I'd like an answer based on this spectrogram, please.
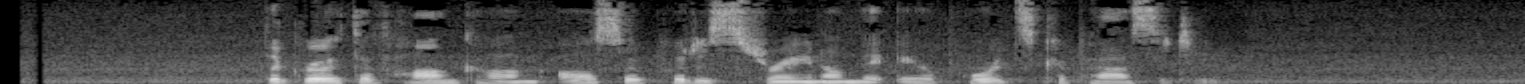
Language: English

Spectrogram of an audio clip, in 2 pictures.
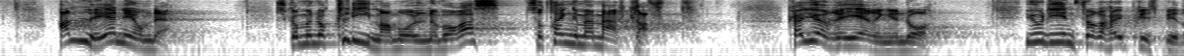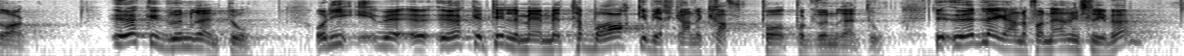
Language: Norwegian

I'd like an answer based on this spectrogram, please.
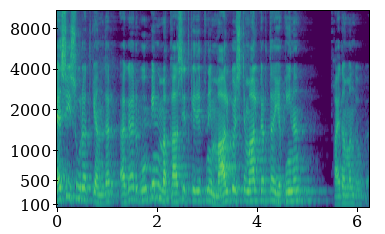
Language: Urdu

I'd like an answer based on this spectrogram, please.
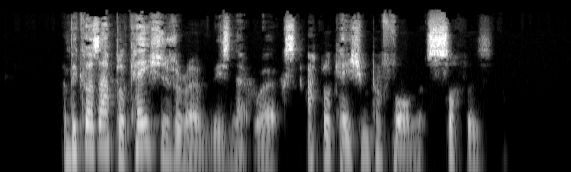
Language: English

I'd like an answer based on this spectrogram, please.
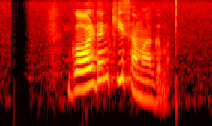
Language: Sinhala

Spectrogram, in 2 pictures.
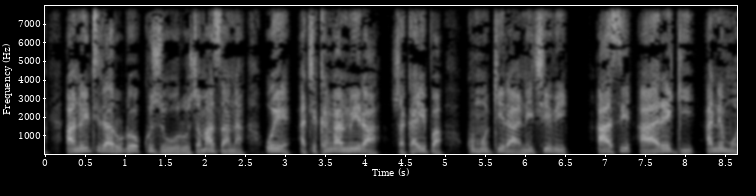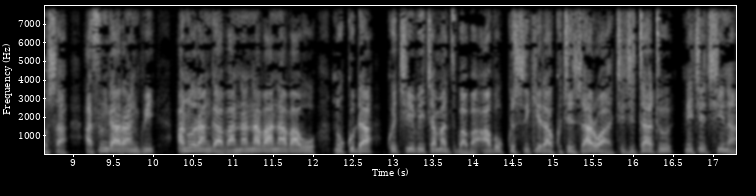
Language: Shona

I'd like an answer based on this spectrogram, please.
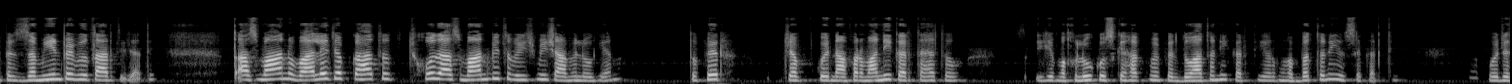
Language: Urdu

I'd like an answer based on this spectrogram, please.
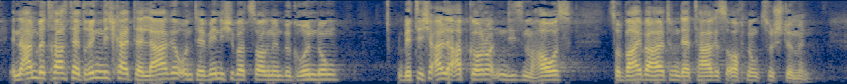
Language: German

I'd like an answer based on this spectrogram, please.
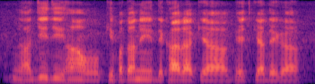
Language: Urdu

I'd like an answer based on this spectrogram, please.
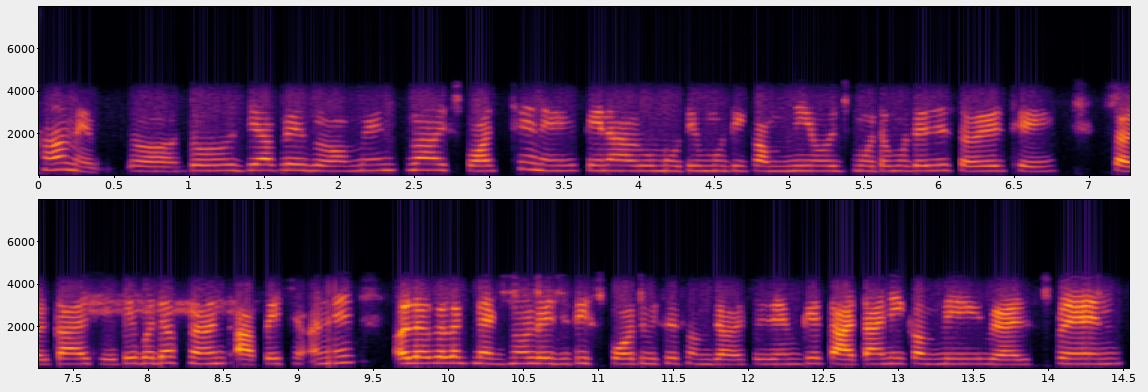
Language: Gujarati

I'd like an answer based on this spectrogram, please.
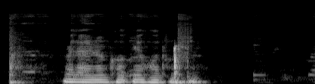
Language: Chinese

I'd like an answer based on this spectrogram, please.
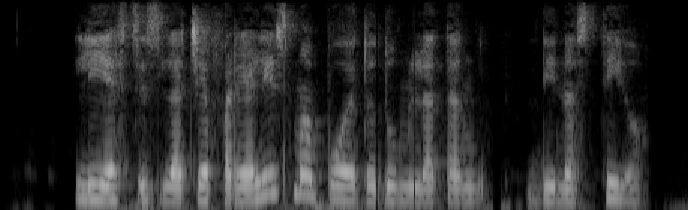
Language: Esperanto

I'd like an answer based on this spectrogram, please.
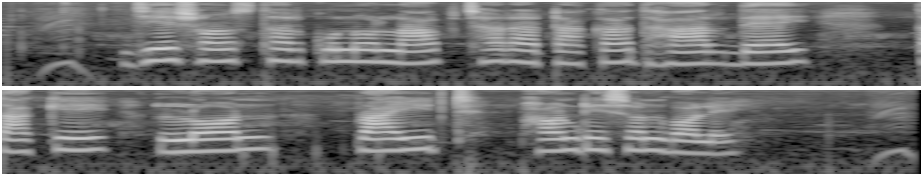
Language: Bangla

